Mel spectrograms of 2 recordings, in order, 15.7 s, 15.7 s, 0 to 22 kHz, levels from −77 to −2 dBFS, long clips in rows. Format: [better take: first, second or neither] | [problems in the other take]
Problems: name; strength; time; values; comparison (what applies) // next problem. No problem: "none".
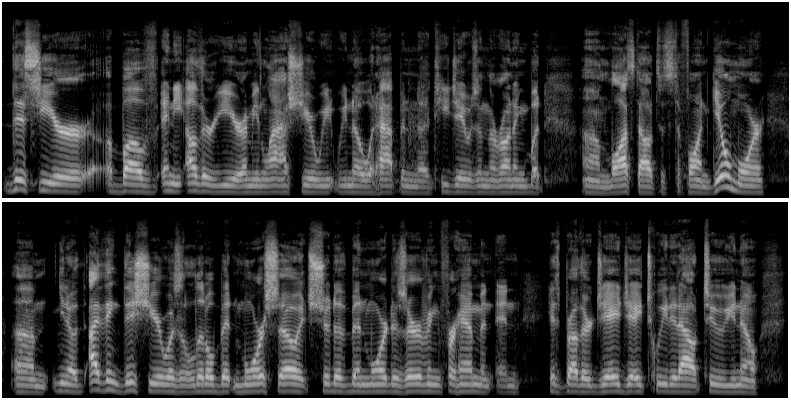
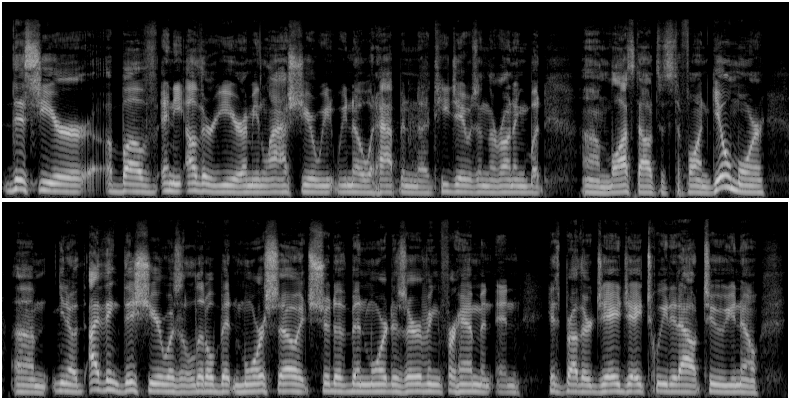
second | thin; somewhat; fading below 500 Hz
